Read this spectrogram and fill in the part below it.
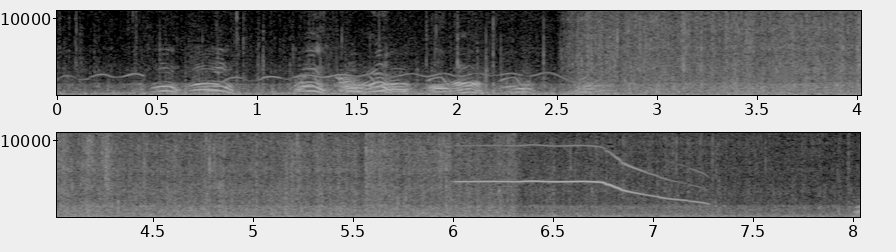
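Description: Several herding dogs bark in quick, overlapping bursts for a couple of seconds in Chilean Patagonia, then give way to steady outdoor rushing noise and a thin whistling tone.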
